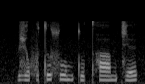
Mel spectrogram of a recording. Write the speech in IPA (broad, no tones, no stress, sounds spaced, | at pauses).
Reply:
ʑ o f o t ɯ sʷ ɯː m tʷ e t̪ʰ aː m t͡ɕ e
